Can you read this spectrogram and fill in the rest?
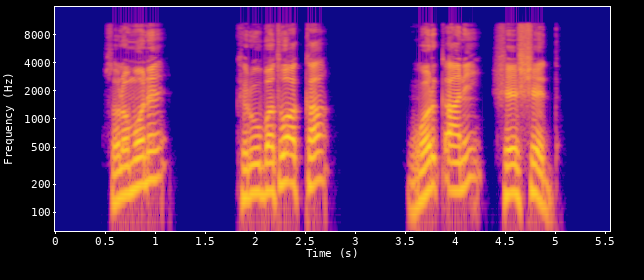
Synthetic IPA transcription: sɔlɔmɔnɛ | kɪɾuːbɐt̪ʊwaːkːɐ | wɔɾkʼːaːnʃe̞ːʃːe̞ːd̪ːɐ̥

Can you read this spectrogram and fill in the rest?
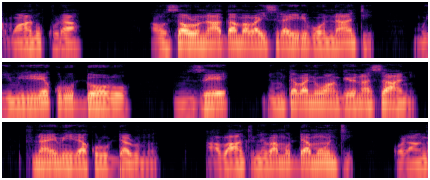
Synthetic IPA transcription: mwaːnukula̰ː | wo̞saulo̞naːɡaːmbaβajisiɾaiɾiβo̞nːaːnti | mujimiɾiɾe̞kuludːo̞ːlo̞ | nze̞ | nemutaβaniwaːŋɡejo̞nasaːni | tunaimiɾiɾakuludːaluno̞̰ | a̰βaːntune̞βamudːamuːnti | kolaːŋɡ

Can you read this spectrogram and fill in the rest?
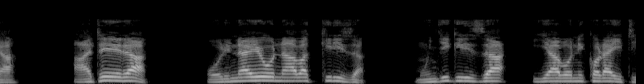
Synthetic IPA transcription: a | ate̞ːɾa | olinajo̞naːβakːiɾiza̰ | muɲɟiɡiɾiza | jaːβo̞niko̞laiti

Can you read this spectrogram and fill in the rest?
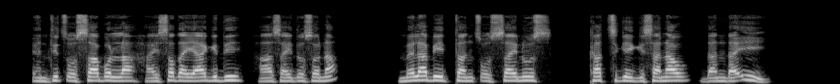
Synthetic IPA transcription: ʔɪnt̪ːɪt͡sʼo̞ːsːaːbɔlːɐhɐjsːɐd̪ɐjaːɡɪd̪ɪhaːsɐjɪd̪ɔsɔnɐ | mɛlɐbiːt̪ːɐnt͡sʼo̞ːsːɐjnuːs | kɐt͡sːɪɡiːɡɪsɐnɐwd̪ɐnd̪ɐʔiː

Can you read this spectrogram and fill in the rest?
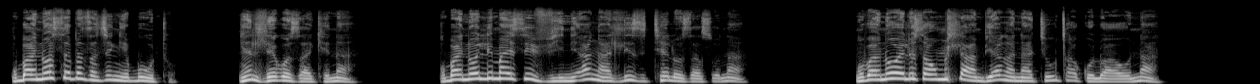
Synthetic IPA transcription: ŋuβanɔsɛβɛnd͡zʱand͡ʒʱɛŋeβutʰɔ | ŋɛnd͡ɮʱɛɣɔzakʰɛna | ŋuβanolimaisiviniaŋaɮizitʰɛlɔzasɔna | ŋuβanɔwelusaum̩ɬambʱiaŋanatʰiuǀaɡ̥ʱɔlwawɔna

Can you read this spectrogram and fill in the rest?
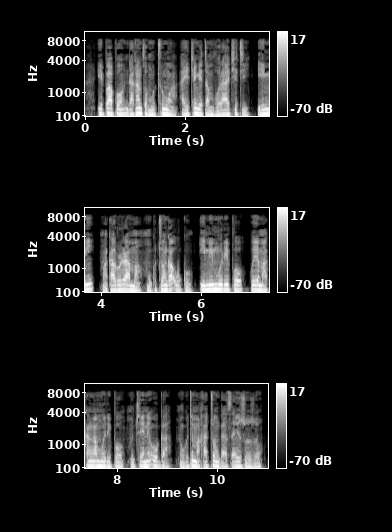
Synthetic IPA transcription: ipapo̞ndakanzwamutʰumwaait͡ʃe̞ŋɡe̞taɱvuɾaːt͡ʃiːtiːmimakaɾuramamukuto̞ŋɡauːkuimimuɾipo̞uje̞makaŋɡamuɾipo̞mut͡ʂe̞ne̞oɡʱano̞kut̬imaxato̞ŋɡasaiʐo̞ːʐo̞

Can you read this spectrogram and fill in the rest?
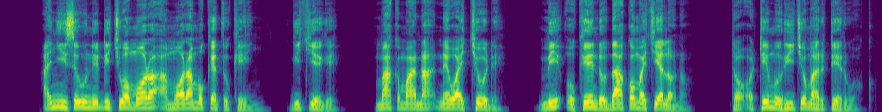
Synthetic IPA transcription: a̰ɲiseunedit͡ʃwɔmɔɾɔʔa̰mɔɾamoket̪okeɲ | ɡɪt͡ʃjeɡe | makmananɛwat͡ʃode | mɪʔokendod̪akɔmat͡ʃjɛlɔnɔ̰ | tɔʔɔ̰tɪmɔɾit͡ʃomarteɾwɔk

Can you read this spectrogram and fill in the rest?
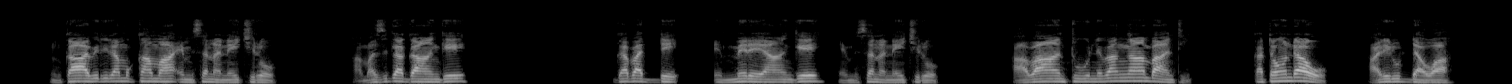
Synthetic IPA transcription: ŋkaːβiɾiɾamukamae̞misanane̞ːciɾo̞ | a̰maziɡaɡaːŋɡe̞ | ɡaβadːe̞ː | mːe̞ɾe̞jaːŋɡe̞ːmisanane̞ːciɾo̞ | a̰βaːntune̞βaŋːaːmbaːntḭ | kato̞ːndawo̞ | a̰liɾudːawa

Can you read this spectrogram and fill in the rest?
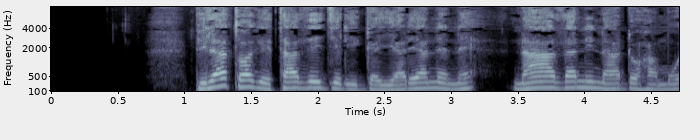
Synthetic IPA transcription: pilatoaɣetaːðeːd͡ʑeɾiːɡaiaɾeanɛnɛ | naːðaninaːdɔɦamo

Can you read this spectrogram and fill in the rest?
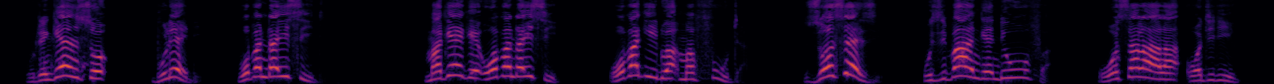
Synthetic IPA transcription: utɛŋɡɛnsɔ | bulɛɗi | wɔpandaisiti̥ | mak̬ɛk̬ɛwɔpandaisiti̥ | wʔɔpakiɗwamafutḁ | zɔnsɛzi | uzip̬aŋɡɛndiufa̰ | wɔsalalawat̬iɾiːkɔ

